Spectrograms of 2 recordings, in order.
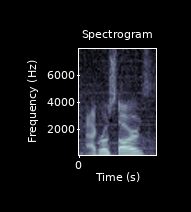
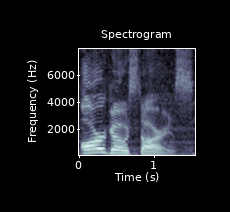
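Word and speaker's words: Argostars: how to pronounce it I thought it was aggro Stars too um uh idle Pop I don't know it is Argo Stars Argo you had the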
